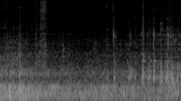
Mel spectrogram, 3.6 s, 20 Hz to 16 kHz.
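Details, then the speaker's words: 2002 Yamaha YZ125 two-stroke, engine dismantled: hand-spun main bearing sounds crunchy, with an uneven gritty rattle and ticks. It is rough and contaminated with swarf from a failed big-end bearing. "that noise a little bit crunchy but a lot smoother than that one that one is nasty"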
